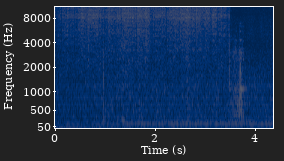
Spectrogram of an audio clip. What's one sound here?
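Heavy blows thud and crunch against bodies.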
